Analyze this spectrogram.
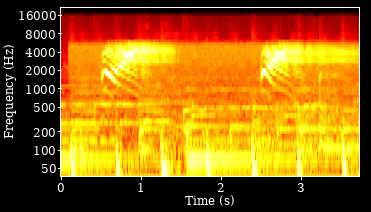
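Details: Grey go-away-bird (Corythaixoides concolor) call: two drawn-out, nasal, cat-like wails about two seconds apart, each sliding downward, over a low background hum.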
